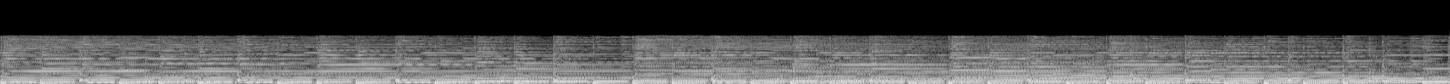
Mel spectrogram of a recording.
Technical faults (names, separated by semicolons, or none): none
